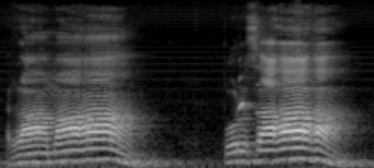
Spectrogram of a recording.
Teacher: दीर्घ स्वर को थोड़ा सा जोर देकर विसर्ग का उच्चारण हा के रूप में होता है, क्योंकि हा और विसर्ग का उच्चारण स्थान कंठ है।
